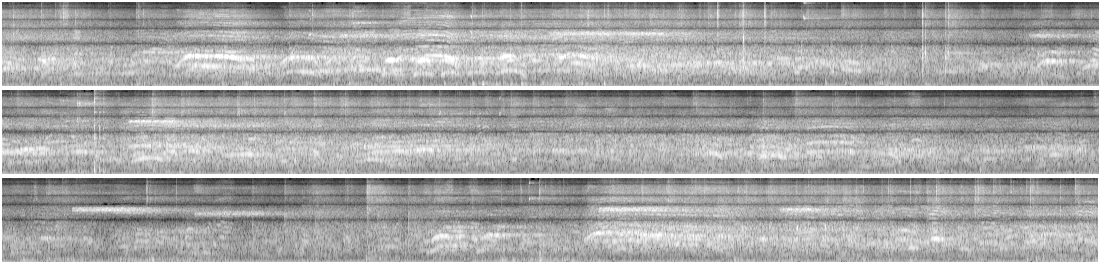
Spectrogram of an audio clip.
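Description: Indoor volleyball gym during play: many girls' and spectators' voices calling out over one another, with the occasional sharp smack of the volleyball being hit or bouncing on the hardwood court, all echoing in the large hall.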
